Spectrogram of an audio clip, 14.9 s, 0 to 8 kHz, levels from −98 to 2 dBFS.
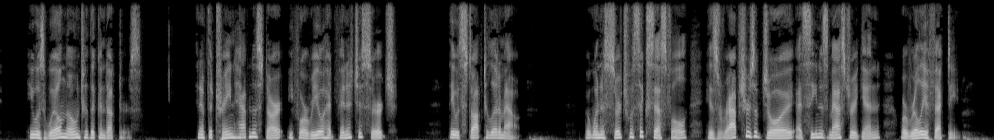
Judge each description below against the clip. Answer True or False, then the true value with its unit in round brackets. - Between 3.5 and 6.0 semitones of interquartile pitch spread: False (3.0 semitones)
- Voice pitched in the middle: True (160 Hz)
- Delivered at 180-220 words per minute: True (185 wpm)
